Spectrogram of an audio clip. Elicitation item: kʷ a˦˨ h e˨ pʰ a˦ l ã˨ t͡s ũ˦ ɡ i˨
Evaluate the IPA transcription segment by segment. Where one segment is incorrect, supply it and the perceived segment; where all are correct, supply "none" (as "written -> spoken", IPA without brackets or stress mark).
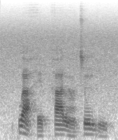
ɡ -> b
